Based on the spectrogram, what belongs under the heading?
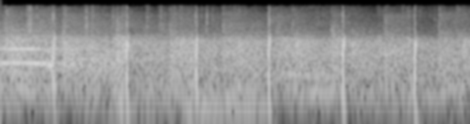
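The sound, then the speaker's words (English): A crowd applauds the event's organizing team and volunteers, a dense wash of clapping with several sharper individual claps popping out at regular intervals above the steady patter. “How about giving these guys a round of applause for the hard work they've put into this week?”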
